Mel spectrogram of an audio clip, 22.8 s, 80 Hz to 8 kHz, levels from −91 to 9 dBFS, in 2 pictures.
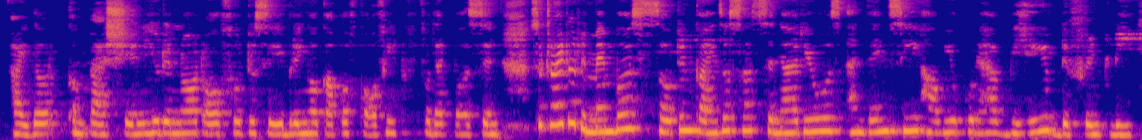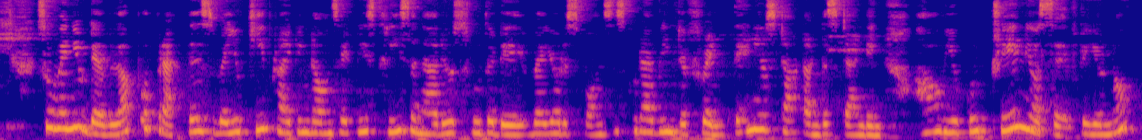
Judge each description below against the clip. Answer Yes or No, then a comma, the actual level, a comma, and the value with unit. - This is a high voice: Yes, high, 235 Hz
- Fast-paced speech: No, average, 190 wpm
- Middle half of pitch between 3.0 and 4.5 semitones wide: Yes, average, 3.8 semitones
